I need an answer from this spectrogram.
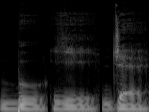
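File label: "buyije", concatenated syllables; Affixing experiment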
